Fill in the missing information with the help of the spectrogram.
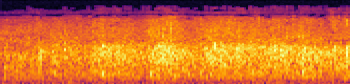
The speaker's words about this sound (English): Now, if you'll clap if you've watched any of the Olympics in the last week or so.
